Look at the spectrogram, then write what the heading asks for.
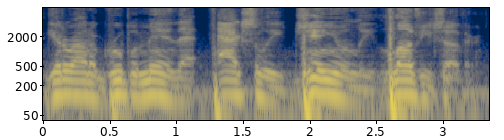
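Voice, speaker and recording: A man's voice: mid-range voice, expressive, quick pace, distant mic, background noise. A man in his twenties giving earnest advice to camera, pleading and repeating phrases for emphasis. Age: 20s. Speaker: vlogger giving life advice.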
